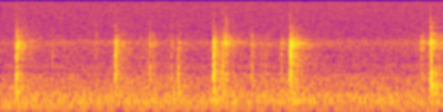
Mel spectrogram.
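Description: Sheets of a scrapbook paper pad being flipped one after another, each page giving a faint, short flick: about five in two seconds.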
